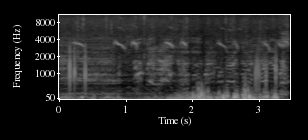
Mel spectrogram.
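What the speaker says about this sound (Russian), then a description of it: "вот цыплятушки лежат" Chickens cluck and squawk close by in a traditional Filipino village setting, bursts of clucking growing louder and busier toward the end, with a few higher calls in between and no talk.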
